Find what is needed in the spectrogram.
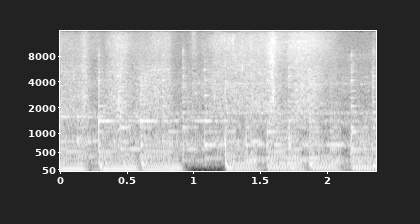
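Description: Background music with a pulsing bass line, mixed with a dry rubbing hiss of a paper towel wiping the metal ball stud of a tailgate gas-strut mount.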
